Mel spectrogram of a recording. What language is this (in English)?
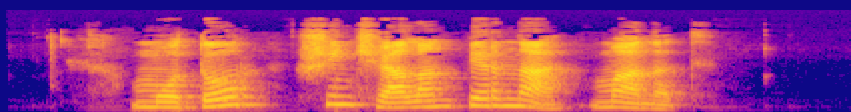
Mari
